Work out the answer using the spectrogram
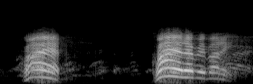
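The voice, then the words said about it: Loud shouting voice. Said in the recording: “can't you people be quiet?... if you lower your voice... If I lower my voice?”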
